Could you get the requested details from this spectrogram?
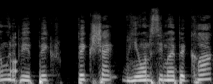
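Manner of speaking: really high, pushed-up, very high-pitched voice. Doing another impression bit: high-voiced Mark Wahlberg impression. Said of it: "He's got a really high voice".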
